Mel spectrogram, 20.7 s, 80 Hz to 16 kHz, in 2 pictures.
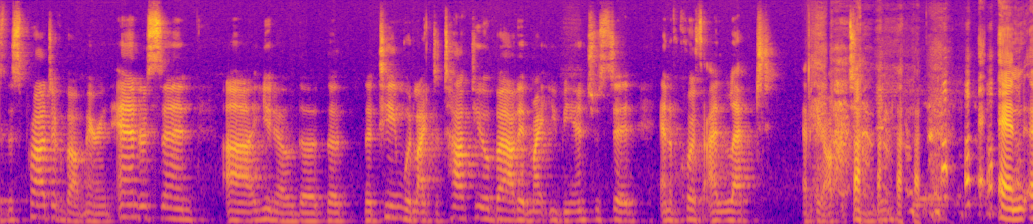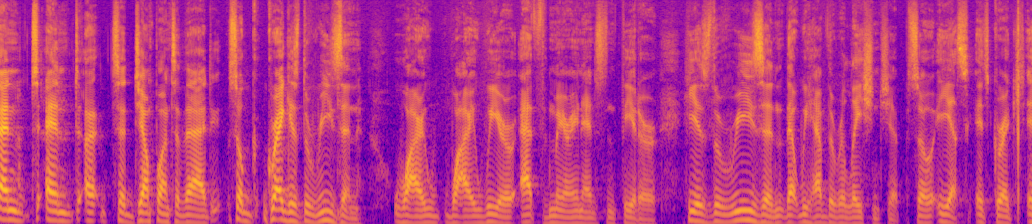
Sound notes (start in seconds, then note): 8.0 laughing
